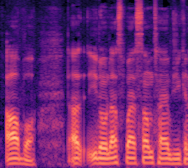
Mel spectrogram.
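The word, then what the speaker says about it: אבא: Now, the Hebrew word for fathers is Abba, but they've got it again in Yiddish. Strong's H1. Of. See, they've got the Yiddish pronunciation. The actual Hebrew word is Abba.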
